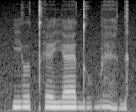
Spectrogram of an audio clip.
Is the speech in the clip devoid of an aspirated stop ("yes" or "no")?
no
